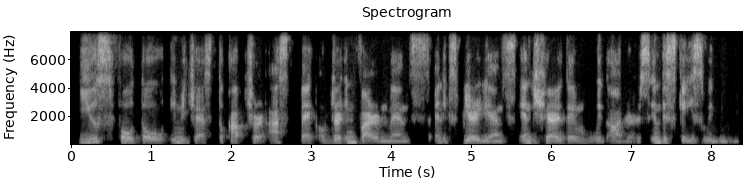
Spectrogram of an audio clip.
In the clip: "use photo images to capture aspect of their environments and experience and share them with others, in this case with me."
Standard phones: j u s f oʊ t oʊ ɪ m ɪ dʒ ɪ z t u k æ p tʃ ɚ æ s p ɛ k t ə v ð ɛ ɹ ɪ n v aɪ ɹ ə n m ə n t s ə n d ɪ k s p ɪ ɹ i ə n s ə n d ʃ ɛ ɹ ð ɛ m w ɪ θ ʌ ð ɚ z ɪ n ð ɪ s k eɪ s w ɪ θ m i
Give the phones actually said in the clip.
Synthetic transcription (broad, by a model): j u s f oʊ t oʊ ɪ m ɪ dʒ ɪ s t u k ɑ p tʃ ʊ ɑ s p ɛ k t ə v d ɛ ɹ ɪ n v aɪ ɹ ə n m ə n t s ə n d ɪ k s p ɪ ɹ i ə n s ə n d ʃ ɛ ɹ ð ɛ m w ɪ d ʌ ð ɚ s ɪ n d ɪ s k eɪ s w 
